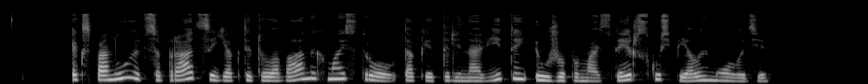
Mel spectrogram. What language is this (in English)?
Belarusian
